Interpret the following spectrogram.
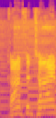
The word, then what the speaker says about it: Constantine: Constantine rhymes with wine.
